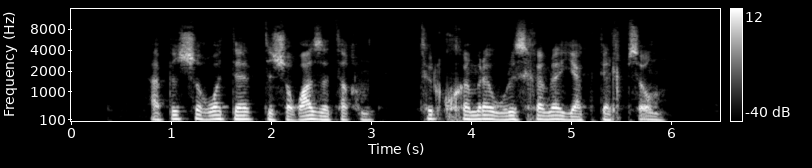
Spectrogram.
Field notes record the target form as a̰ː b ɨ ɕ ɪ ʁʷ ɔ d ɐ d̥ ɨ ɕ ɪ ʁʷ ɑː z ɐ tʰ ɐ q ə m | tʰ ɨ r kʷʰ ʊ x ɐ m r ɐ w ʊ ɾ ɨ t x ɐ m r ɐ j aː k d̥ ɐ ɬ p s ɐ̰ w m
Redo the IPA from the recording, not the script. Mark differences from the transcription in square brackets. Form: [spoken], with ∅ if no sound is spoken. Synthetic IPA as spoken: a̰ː b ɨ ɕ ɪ ʁʷ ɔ d ɐ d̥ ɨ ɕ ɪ ʁʷ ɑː z ɐ tʰ ɐ q ə m | tʰ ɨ r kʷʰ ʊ x ɐ m r ɐ w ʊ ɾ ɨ [s] x ɐ m r ɐ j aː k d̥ ɐ ɬ p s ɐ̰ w m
